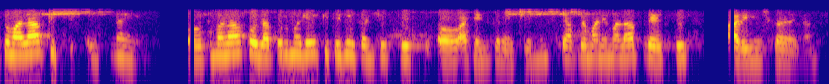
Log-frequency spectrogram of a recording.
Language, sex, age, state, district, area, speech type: Marathi, female, 18-30, Maharashtra, Kolhapur, urban, conversation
